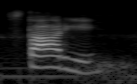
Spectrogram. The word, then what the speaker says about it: study: Study. Study. Yes. Cái chữ U này, letter này này, mình sẽ đọc là âm á nha. Nó hơi ngả á một chút này.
